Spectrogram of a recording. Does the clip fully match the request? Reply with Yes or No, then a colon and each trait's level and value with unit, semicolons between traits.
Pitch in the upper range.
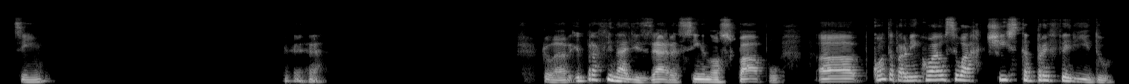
No: low, 135 Hz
